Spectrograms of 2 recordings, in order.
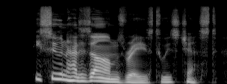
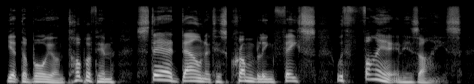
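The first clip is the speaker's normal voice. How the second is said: plain reading voice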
